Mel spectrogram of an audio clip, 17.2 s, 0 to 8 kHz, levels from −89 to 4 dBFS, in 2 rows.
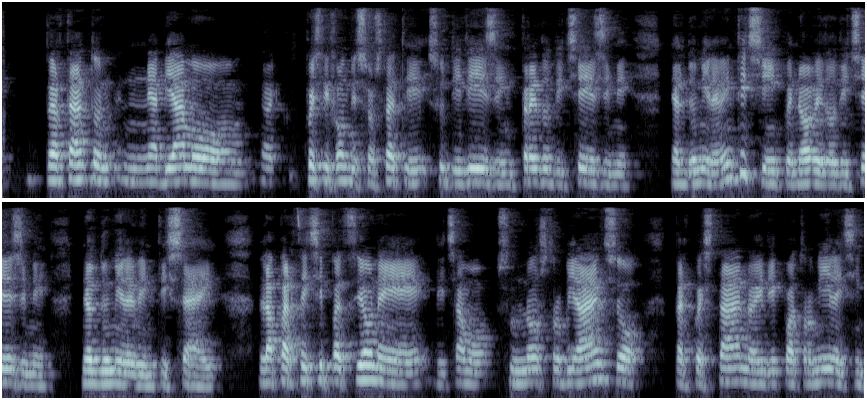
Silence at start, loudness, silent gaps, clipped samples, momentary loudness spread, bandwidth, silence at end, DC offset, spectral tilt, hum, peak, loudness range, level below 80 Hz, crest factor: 0.25 s; -22 LUFS; none; under 0.1%; 12 LU; 7.6 kHz; 0 s; under 0.1%; -4 dB/octave; none; 0 dBFS; 3 LU; -66 dBFS; 22 dB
